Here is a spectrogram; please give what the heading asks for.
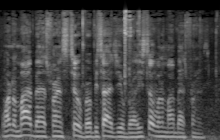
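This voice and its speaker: A man's voice: mid-range voice, fairly quick, a little hiss or hum. A man in his twenties co-hosting a podcast, trading crude jokes and banter in casual chat. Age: 20s. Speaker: podcast co-host.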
